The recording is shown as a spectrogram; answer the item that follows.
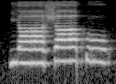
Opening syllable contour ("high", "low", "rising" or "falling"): low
